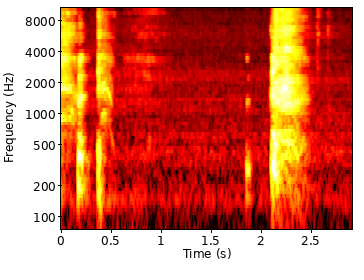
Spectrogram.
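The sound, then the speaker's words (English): Two quick, sharp bursts and a soft click lead into a single loud, breathy sneeze that rises and trails off, with no talking over it. “Is that what is that how Italians bless each other on the when they sneeze?”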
